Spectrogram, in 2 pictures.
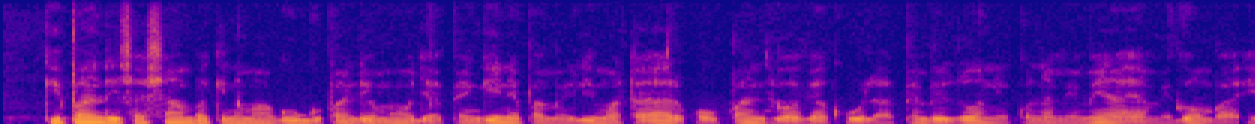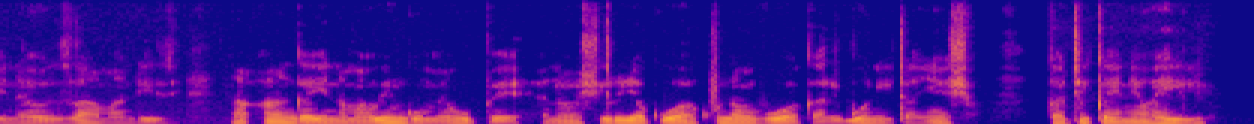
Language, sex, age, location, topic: Swahili, male, 18-24, Mombasa, agriculture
